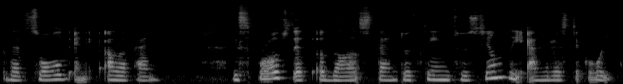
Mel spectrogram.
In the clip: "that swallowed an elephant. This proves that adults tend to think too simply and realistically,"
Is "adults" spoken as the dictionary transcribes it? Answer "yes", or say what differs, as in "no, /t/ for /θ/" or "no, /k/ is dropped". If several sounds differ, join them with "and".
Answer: yes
